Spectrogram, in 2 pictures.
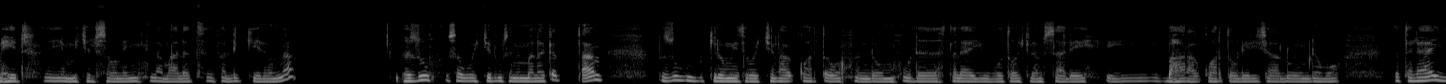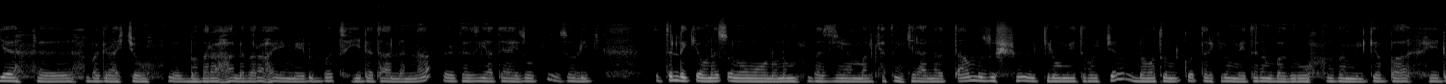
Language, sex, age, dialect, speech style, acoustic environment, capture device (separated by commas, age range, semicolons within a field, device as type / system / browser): Amharic, male, 18-24, Ethiopia - Addis Ababa, focused, nature, mobile / Linux / Chrome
